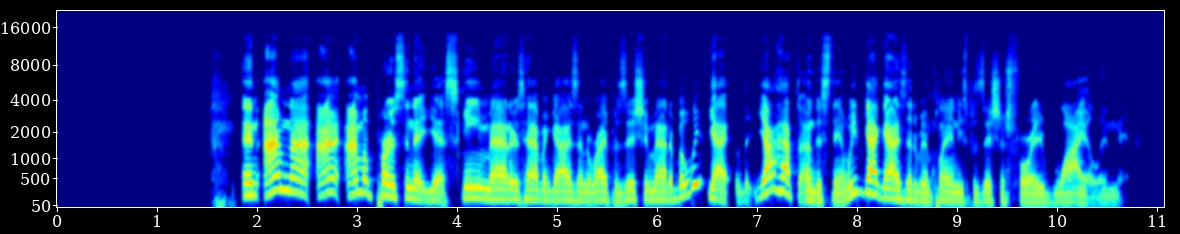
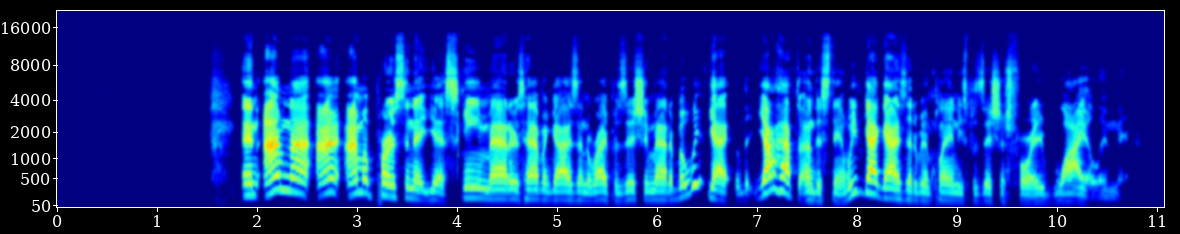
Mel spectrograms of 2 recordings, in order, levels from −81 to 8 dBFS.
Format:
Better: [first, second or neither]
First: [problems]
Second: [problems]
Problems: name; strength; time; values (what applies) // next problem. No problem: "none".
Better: first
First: none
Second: thin; very; fading below 650 Hz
